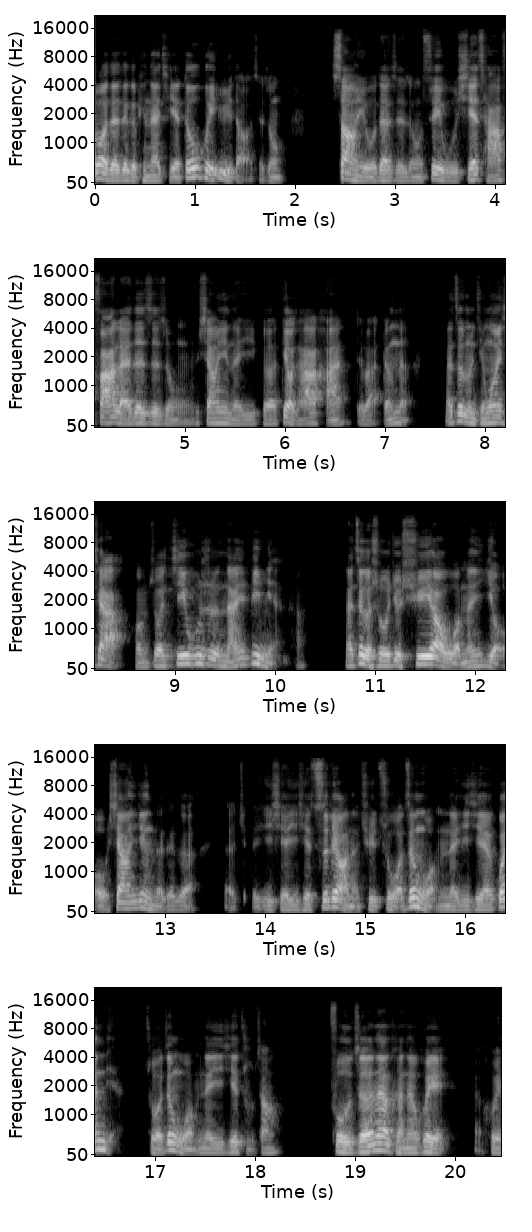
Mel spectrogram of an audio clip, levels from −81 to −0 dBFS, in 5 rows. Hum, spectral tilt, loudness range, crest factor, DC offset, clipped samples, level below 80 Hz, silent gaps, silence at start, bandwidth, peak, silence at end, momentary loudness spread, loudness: none; -5 dB/octave; 4 LU; 20 dB; under 0.1%; under 0.1%; -64 dBFS; 2.14-2.36 s, 7.43-7.60 s, 10.41-10.68 s, 13.46-13.58 s, 16.75-16.88 s, 18.42-18.74 s, 20.10-20.18 s; 0 s; 15.5 kHz; -6 dBFS; 0 s; 14 LU; -26 LUFS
